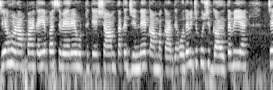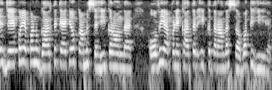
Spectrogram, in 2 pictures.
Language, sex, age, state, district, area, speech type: Punjabi, female, 30-45, Punjab, Mohali, urban, spontaneous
